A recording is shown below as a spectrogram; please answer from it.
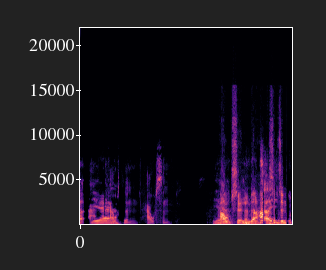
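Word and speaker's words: Huijsen: Housen.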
